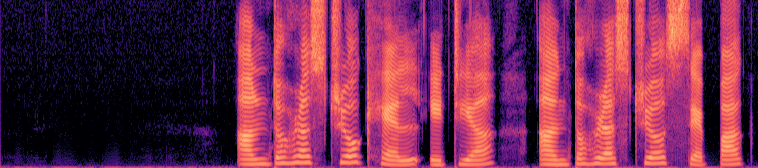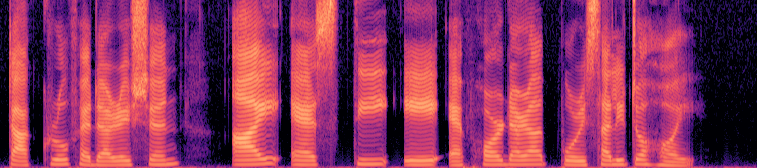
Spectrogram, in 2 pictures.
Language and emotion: Assamese, neutral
